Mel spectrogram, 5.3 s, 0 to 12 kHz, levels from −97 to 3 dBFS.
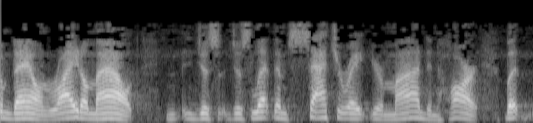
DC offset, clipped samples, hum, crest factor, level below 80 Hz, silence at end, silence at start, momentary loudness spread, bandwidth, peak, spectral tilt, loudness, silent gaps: under 0.1%; under 0.1%; none; 20 dB; -66 dBFS; 0.05 s; 0 s; 11 LU; 6.4 kHz; 0 dBFS; -6.5 dB/octave; -21 LUFS; none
